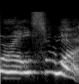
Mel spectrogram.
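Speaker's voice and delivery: tiny, squeaking rat voice, very high. In a story read aloud, a rat answers her threat: squeaking rat. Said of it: "He squeaked".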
